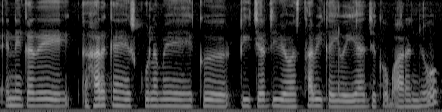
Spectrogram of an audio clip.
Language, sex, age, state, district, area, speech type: Sindhi, female, 60+, Rajasthan, Ajmer, urban, spontaneous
